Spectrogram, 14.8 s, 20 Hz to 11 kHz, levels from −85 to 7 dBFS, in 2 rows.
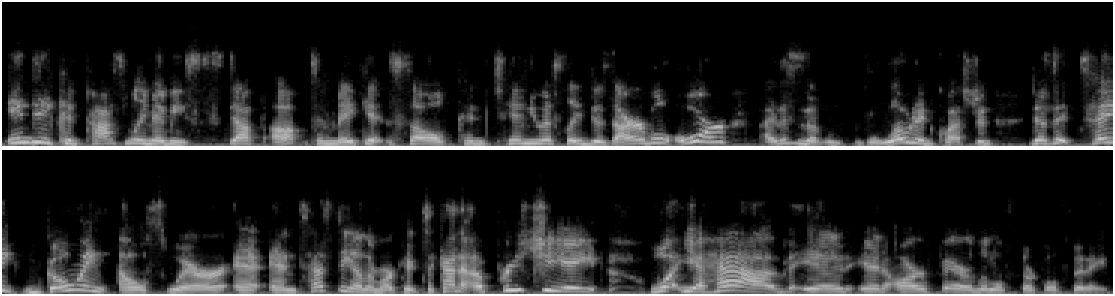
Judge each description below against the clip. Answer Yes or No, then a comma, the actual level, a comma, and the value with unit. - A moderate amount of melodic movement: Yes, average, 4.7 semitones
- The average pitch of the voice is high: Yes, high, 235 Hz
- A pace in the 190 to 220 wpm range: No, average, 175 wpm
